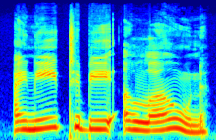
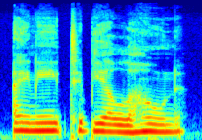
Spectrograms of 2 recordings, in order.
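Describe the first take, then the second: First: "I need to be alone" higher, each word stressed; every word emphasized. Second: Said in the usual way. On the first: A narrator's reading. Isla insisting to Gianna, every word of "I need to be alone" emphasized. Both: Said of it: "I emphasize every word".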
